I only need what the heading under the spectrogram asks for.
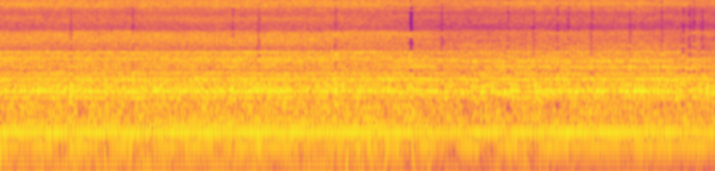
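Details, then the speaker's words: Tri-fuel generator running on propane, choke fully open, no load: uneven loping, hunting idle with irregular stumbles; rough idle, cause unknown; a resistive load is to be added next. "the choker is fully open it's not idling nicely and i need to put a load on it and see"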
